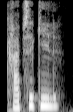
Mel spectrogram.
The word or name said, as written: krebsegilde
